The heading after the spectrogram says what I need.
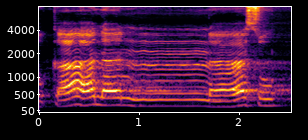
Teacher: اذا الشمس، کان الناس، کاف الف زبر کا، نون نون زبر نن، کانن، نون الف زبر نا، کاننا، سین پیش سو، کان الناس۔ تو یہاں پر نون میں غنہ کر کے پڑھ رہے ہیں کیونکہ نون کے میں تشدید ہے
